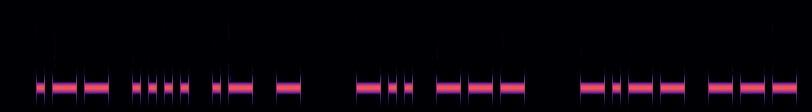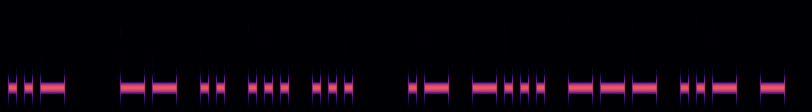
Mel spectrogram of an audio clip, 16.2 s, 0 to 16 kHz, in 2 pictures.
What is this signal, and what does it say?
Morse code, heard as a keyed tone, about 16 wpm, 700 Hz. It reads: WHAT DO YOU MISS ABOUT
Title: Sentences from Top 1000 Words - Review Part 3 - 15wpm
